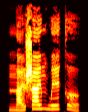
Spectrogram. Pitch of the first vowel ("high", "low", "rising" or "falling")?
rising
